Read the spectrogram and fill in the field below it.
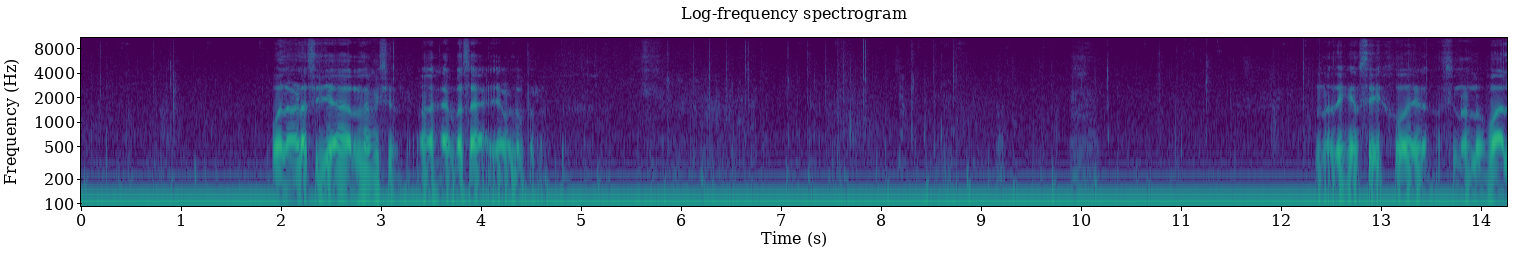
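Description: A horse trots with hooves thudding on a dirt trail.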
